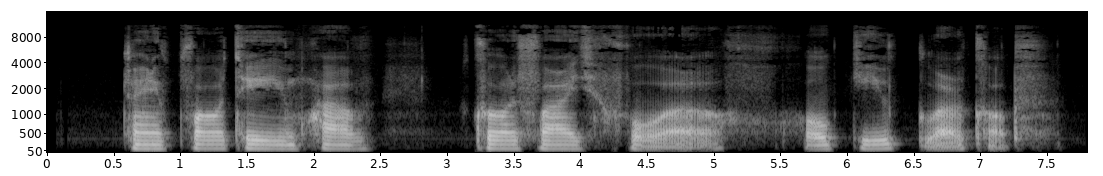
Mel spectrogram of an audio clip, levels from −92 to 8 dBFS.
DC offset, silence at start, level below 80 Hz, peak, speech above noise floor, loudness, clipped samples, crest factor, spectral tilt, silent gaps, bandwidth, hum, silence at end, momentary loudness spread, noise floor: under 0.1%; 0.6 s; -58 dBFS; -2 dBFS; 49 dB; -22 LUFS; under 0.1%; 20 dB; -6.5 dB/octave; none; 11.5 kHz; none; 0.3 s; 11 LU; -71 dBFS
